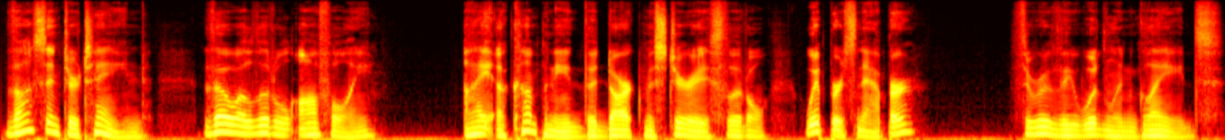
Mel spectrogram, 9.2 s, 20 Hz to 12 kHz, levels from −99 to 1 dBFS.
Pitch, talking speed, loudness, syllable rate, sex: 105 Hz, 120 wpm, -19 LUFS, 4.8 syllables/s, male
